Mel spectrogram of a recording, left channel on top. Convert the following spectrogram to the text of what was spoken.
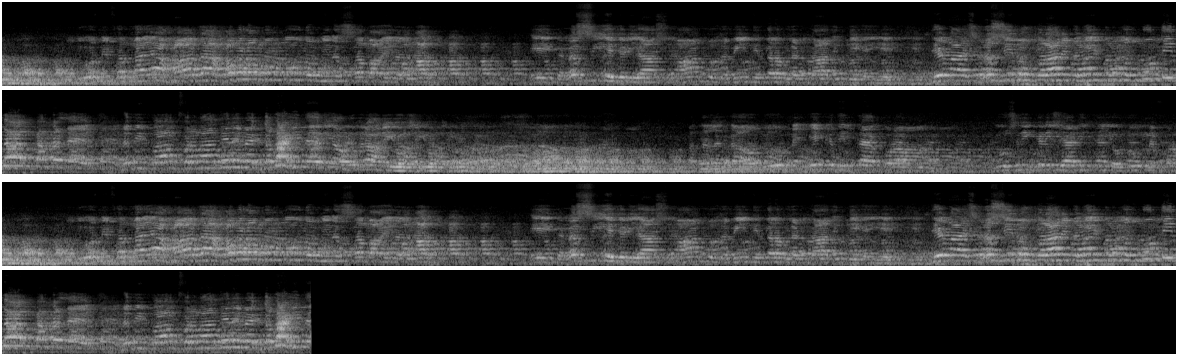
حضور نے فرمایا ھذا حبل ممدود من السماء الى الارض ایک رسی ہے جڑی آسمان کو زمین کی طرف لٹکا دیتی گئی ہے جڑا اس رسی کو قرآن مجید پر مضبوطی نال پکڑ لے نبی پاک فرماتے ہیں میں گواہی دے رہا ہوں گمراہ نہیں ہو سکتا پتہ لگا حضور نے ایک دیتا ہے قرآن دوسری کڑی شاید دیتی ہے حضور نے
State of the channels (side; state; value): right; drops out; at 14.9 s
